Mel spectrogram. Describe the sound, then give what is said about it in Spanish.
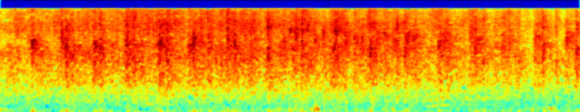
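An audience gives loud applause to the Lord during a church sermon. The clapping is dense and continuous, a steady rain-like patter that stays even throughout. “Un aplauso fuerte al Señor.”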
